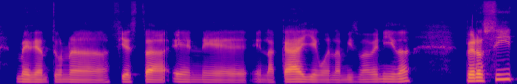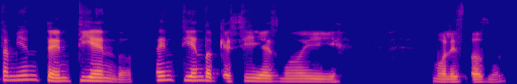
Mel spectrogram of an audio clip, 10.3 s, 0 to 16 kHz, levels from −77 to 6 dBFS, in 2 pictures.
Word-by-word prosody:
mediante 100 -2 -3
una 95 -2 -5
fiesta 100 -1 -1
en, 100 -3 -8
eh, 90 -2 -6
en 100 - -15
la 95 - -6
calle 110 0 +3
o 100 - -10
en - - -16
la 95 - -7
misma 100 +1 -13
avenida. 115 +4 -4 0.5
Pero 145 +1 +7
sí, 210 +8 -1
también 190 -1 -2
te 160 -4 +8
entiendo, 135 -7 +4 0.2
te 175 0 +4
entiendo 170 -4 +1
que 130 - -1
sí 135 +1 -1
es 125 -1 -1
muy 120 -1 -4 0.9
molestoso. 110 -2 -2
110 Hz, 145 wpm, -24 LUFS, 100-140 Hz, 0.9 s, te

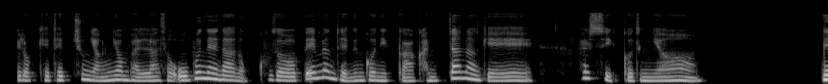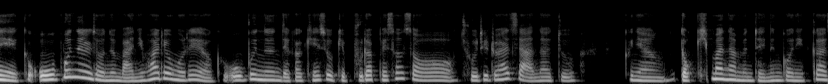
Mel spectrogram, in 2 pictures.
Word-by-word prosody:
이렇게 190 -1 -5
대충 200 +3 -2
양념 195 +4 0
발라서 180 0 -2
오븐에다 215 0 +2
넣고서 180 +3 -4
빼면 285 +2 +1
되는 180 -3 -2
거니까 175 -3 -3
간단하게 180 -3 -1 0.5
할 290 -1 -1
수 275 -5 -5
있거든요. 175 0 -2 1.2
네. 200 -7 +7
그 - - -1
오븐을 275 +9 +6
저는 185 -5 +2
많이 160 +1 -1
활용을 240 -2 +2
해요. 195 -8 0
그 - - -10
오븐은 200 0 +2
내가 175 0 -2
계속 200 +5 -1
이렇게 185 -3 -3
불 190 +4 -2
앞에 210 -1 0
서서 185 -9 -2
조리를 205 +4 -2
하지 255 +2 -1
않아도 175 +2 -4 0.4
그냥 175 -4 -2
넣기만 225 +7 +3
하면 185 -4 +1
되는 175 +1 -2
거니까 185 +4 -1
190 Hz, 305 characters per minute, -26 LUFS, 175-215 Hz, 1.2 s, 네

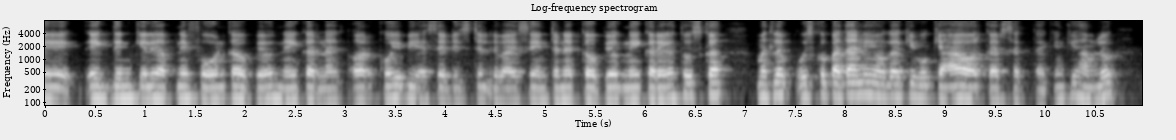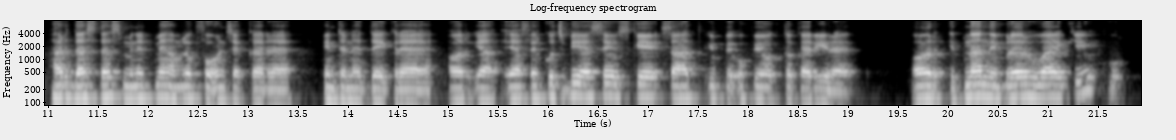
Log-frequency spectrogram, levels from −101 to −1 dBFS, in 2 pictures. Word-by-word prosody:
ए 115 - +3 0.4
एक 120 -1 -2
दिन 120 0 +1
के 120 - +1
लिए 120 +1 +2
अपने 115 +1 +2
फ़ोन 115 -1 0
का 120 - +5
उपयोग 115 +2 -1
नहीं 110 0 -2
करना 105 -2 0
है 105 0 -8
और 115 0 +2
कोई 120 +2 0
भी 120 - -4
ऐसे 105 +1 -3
डिजिटल 110 +2 -9
डिवाइस 105 0 -2
से 115 - 0
इंटरनेट 110 +1 -3
का - - +5
उपयोग 115 0 +1
नहीं 110 +1 +1
करेगा 110 +2 +4
तो - - +3
उसका 145 +1 +5 0.4
मतलब 145 +2 +1
उसको 135 +2 -4
पता 145 - +8
नहीं 150 0 -1
होगा 135 -1 +3
कि 135 - -4
वो 130 0 -4
क्या - - +3 0.2
और 115 0 +5
कर 110 - +3
सकता 110 -2 -10
है। 95 - -9
क्योंकि 115 +7 -12
हम 115 -4 -4
लोग 140 +3 -2 0.3
हर 125 +1 +3
10-10 125 +2 +2
मिनट 120 +1 -3
में 130 - +1
हम 115 -2 -2
लोग 120 0 -2
फ़ोन 110 - -1
चैक 110 - -6
कर 100 -1 -1
रहे 100 0 -1
हैं, 100 +2 -3 0.3
इंटरनेट 105 -2 -4
देख 105 -1 -1
रहे 100 0 +2
हैं 100 - -5 0.2
और 105 0 -1
या 110 -1 +2 0.2
या 115 0 +3
फिर 120 +1 -3
कुछ 135 +2 -5
भी 145 - 0
ऐसे 135 +1 +2
उसके 135 0 0
साथ 120 0 -1
इप 120 0 -8
उपयोग 115 -1 -5
तो - - -4
कर - - +2
ही - - -2
रहे - - 0
हैं। - - -8 0.7
और 125 0 +3
इतना 125 +6 +4
निर्भर 130 0 +3
हुआ 130 0 +2
है 130 - +4
कि 130 +5 -8 0.3
वो 405 - -16
120 Hz, 215 wpm, -23 LUFS, 110-130 Hz, 0.7 s, पता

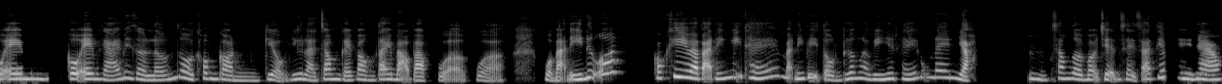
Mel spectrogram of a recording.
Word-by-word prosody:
em 250 -1 +2 0.2
cô 260 - +5
em 255 0 +4
gái 220 0 -1
bây 285 - -1
giờ 245 -5 0
lớn 205 +6 -1
rồi 300 -6 0
không 255 +1 -1
còn, 180 -6 -2
kiểu 230 -3 -2
như 235 +4 0
là, 190 -6 0
trong 240 +3 +1
cái 195 -2 -2
vòng 215 -2 -2
tay 240 +3 +1
bảo 235 - +1
bọc 185 -1 0
của - - -3
của - - -5 0.4
của - - -1
bạn - - +1
ấy 225 - +5
nữa. 405 - +1 0.5
Có 290 - -1
khi 345 +3 +4
là 275 -3 +8
bạn - - +4
ấy 260 +1 0
nghĩ 330 +5 -1
thế, 305 +6 0
bạn 265 - -3
ấy 265 - +4
bị - - -1
tổn 195 -2 -3
thương 275 +4 0
là 270 - 0
vì 230 -1 +1
như 255 - +3
thế 245 0 -1
cũng 330 0 -8
nên, 315 -2 -1
nhỉ? 250 - +4 0.6
Ừm, 240 -5 -1
xong 270 -1 -1
rồi 235 -3 +2
mọi 220 0 0
chuyện 240 -1 -1
xảy 230 -5 -4
ra 215 - -2
tiếp 320 - -1
như 275 - -3
thế 245 - +2
nào? 230 -2 +3
245 Hz, 270 wpm, -24 LUFS, 225-275 Hz, 0.6 s, là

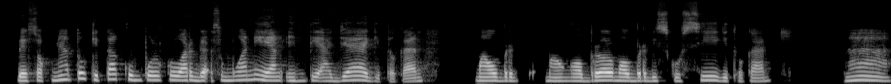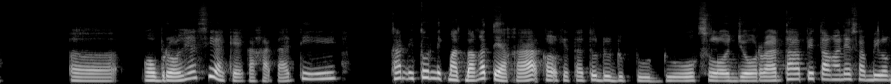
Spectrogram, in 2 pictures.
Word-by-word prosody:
besoknya 175 +3 0
tuh 270 +4 +2
kita 240 +1 -1
kumpul 210 -4 0
keluarga 190 -2 +2
semua 195 +2 -3
nih 225 0 -2
yang 180 0 0
inti 170 +1 -3
aja 185 +5 0
gitu 140 -2 -9
kan, 150 +4 -3 0.5
mau 175 0 +3
berd 170 -1 -3 0.3
mau 165 -1 -2
ngobrol 165 +3 +4
mau 175 - +4
berdiskusi 170 +2 -3
gitu 155 -2 -6
kan. 150 +2 -6 0.7
Nah, 185 -3 -2 0.7
eee, 165 -2 -1 0.4
ngobrolnya 185 +7 +4
sih 305 +5 -2
ya 195 - -2
kayak 170 -2 -2
Kakak 165 - -7
tadi, 250 - -2 0.5
kan 280 +2 +2
itu 275 +4 +1
nikmat 225 -8 +3
banget 270 +9 +5
ya, 180 - +6
Kak, 175 +5 +4
kalau 200 - +3
kita 185 -1 -4
tuh 210 +1 +1
duduk-duduk 175 -1 -2
selonjoran, 175 +1 +2
tapi 245 +2 +1
tangannya 230 0 +1
sambil 215 -2 +1
185 Hz, 140 wpm, -21 LUFS, 170-210 Hz, 0.7 s, ya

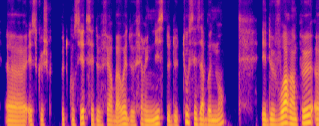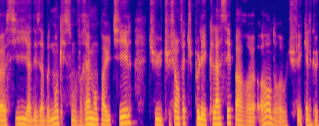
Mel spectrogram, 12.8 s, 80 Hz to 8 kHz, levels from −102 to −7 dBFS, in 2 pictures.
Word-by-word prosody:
Heu 105 -1 +1
et 110 - -1
ce 110 - -12
que 115 - -6
je 110 - -7
q - - -25 0.2
peux - - -5
te - - -13
conseiller 120 +6 0
c'est 120 - -4
de 110 -1 -4
faire, 110 +3 -4
bah, 100 -1 -1
ouais 130 +2 +2
de 105 -4 -5
faire 115 +3 -6
une 110 0 +1
liste 140 -1 -1
de 105 0 -3
tous 180 - -2
ces 130 -5 -2
abonnements 115 - -1 0.7
et 120 -2 +2
de 120 +2 +1
voir 140 +7 +6
un 125 -2 +4
peu, 155 +7 +4
heu, 110 -2 +4
s'il 130 +3 -5
y 120 -3 +3
a - - +2
des 105 0 -3
abonnements 110 +7 +1
qui 135 -2 -6
sont 110 -2 -5
vraiment 120 +5 +2
pas 115 -2 0
utiles, 150 +9 +1 0.3
tu 120 -1 -2
tu - - -6
fais 125 - -2
en 135 - +2
fait 150 +3 -1
tu - - -10
peux - - 0
les 125 -4 +4
classer 135 +2 +2
par 115 -8 0 0.2
ordre 135 -10 0
ou 100 +2 -7
tu - - -9
fais 110 -2 -4
quelques 110 0 -4
120 Hz, 250 wpm, -25 LUFS, 110-135 Hz, 0.7 s, voir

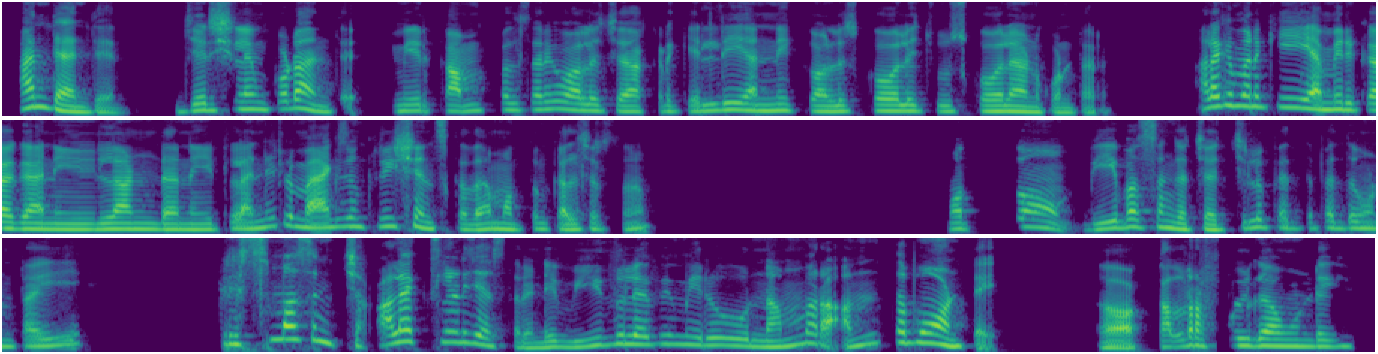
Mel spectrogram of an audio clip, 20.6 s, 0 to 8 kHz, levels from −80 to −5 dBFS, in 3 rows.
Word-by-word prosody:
అంతే, 250 -6 +2
అంతే. 125 +1 -3 0.4
జెరూషలేం 180 +4 +1
కూడా 215 +2 +3
అంతే. 130 - -6 0.3
మీరు 155 -1 -2
కంపల్సరీగా 175 +6 -2
వాళ్ళు 160 -2 +2
చ - - -6
అక్కడికి 140 +1 -10
వెళ్లి 165 +4 0
అన్ని 165 0 0
కలుసుకోవాలి, 150 +2 +1
చూసుకోవాలి 145 0 +1
అనుకుంటారు. 115 -4 -5 0.5
అలాగే 265 +2 +4
మనకి 255 -2 0 0.2
అమెరికా 180 -2 +3
గాని, 145 -2 +3 0.2
లండన్ 145 -2 +2
ఇట్లా 140 - -3
అన్నిటిలో 210 +5 -3
మాక్సిమం 215 0 +2
క్రిస్టియన్స్ 215 -6 +1
కదా 135 +1 0
మొత్తం 145 +2 -4
కల్చర్సు. 145 +1 -3 1.6
మొత్తం 155 +6 -4 0.3
బీభత్సంగా 180 0 +1
చర్చులు 135 +8 -2
పెద్ద, 160 - -7
పెద్దవుంటాయి. 165 - -2 0.8
క్రిస్మస్‌ని 335 +6 +4
చాలా 285 - +2
ఎక్సలెంట్‌గ 275 -2 -3
చేస్తారండి, 135 -6 -3
వీధులు 210 +7 0
అవి 225 +1 -7
మీరు 195 -1 -2 0.2
నమ్మరు 190 +11 +2
అంత 230 +9 -5
బాగుంటాయి. 215 -9 +3 0.6
ఆహ్, - - +5
కలర్ఫుల్‌గా 180 +3 +1
ఉండేయి 165 0 -2
170 Hz, 130 wpm, -26 LUFS, 145-200 Hz, 1.6 s, ఆహ్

